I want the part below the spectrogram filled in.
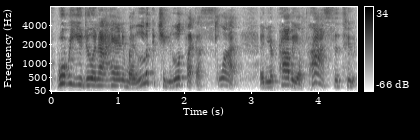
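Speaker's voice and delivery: high-pitched, accusing interrogation; aggressive officer. Retold or imitated. Bulldog officer berating the driver who stopped, aggressive. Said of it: "being real aggressive with me".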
